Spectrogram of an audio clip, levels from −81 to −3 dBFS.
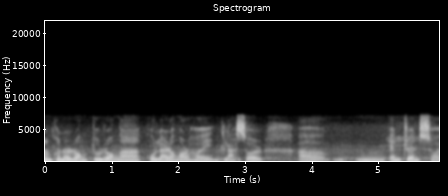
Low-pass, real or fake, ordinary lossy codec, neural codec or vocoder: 7.2 kHz; real; none; none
